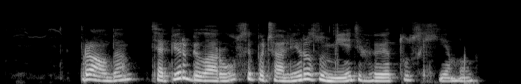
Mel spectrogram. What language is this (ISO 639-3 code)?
bel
